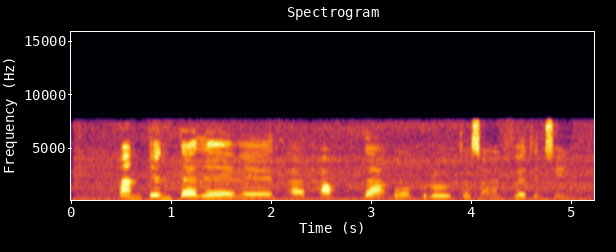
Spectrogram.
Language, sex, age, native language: Icelandic, female, 12, Icelandic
